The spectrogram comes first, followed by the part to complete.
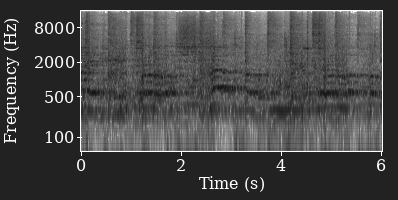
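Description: Live band with a woman singing lead: held, sliding vocal lines over electric guitar, bass guitar, drum kit and congas, played in an afropop style.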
